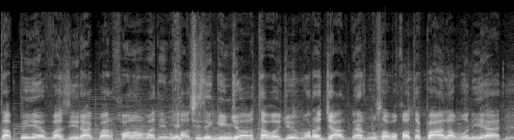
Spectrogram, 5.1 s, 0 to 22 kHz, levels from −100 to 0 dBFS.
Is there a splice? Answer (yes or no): yes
